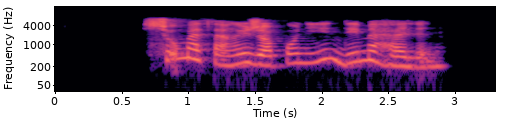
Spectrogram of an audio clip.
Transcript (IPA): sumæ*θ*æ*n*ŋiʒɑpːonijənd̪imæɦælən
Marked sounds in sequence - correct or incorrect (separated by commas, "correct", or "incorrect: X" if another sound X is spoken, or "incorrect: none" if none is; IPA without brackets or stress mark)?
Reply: correct, incorrect: none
